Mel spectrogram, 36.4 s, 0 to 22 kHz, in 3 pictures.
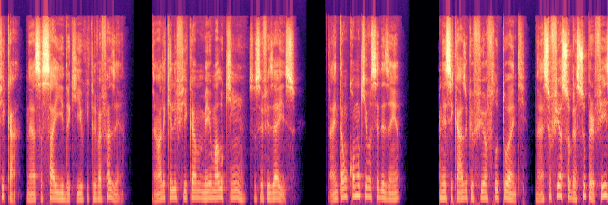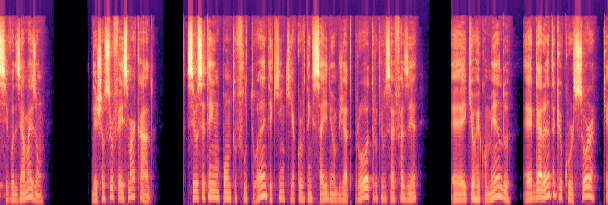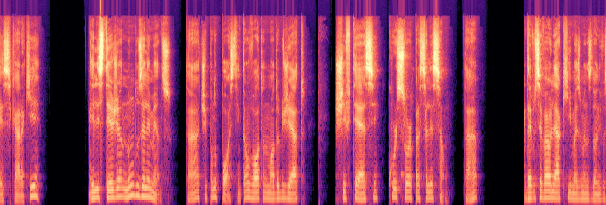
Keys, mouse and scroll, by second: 0.1-2.1 drag, 2.1-3.2 middle drag, 3.2 scroll down 2, 3.5-6.5 middle drag, 8.3 middle click, 8.7 ctrl+z, 9.0-11.2 middle drag, 11.2-11.5 scroll up 2, 12.3-15.3 drag, 15.7 click, 16.0-24.4 middle drag, 24.4-27.2 drag, 27.2-28.4 middle drag, 28.4 Tab, 28.9 click, 29.9-31.0 middle drag, 31.0 shift+s, 33.5-34.1 middle drag, 34.1-34.5 scroll down 1, 34.6-36.4 middle drag.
